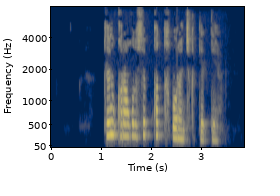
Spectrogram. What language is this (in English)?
Uyghur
